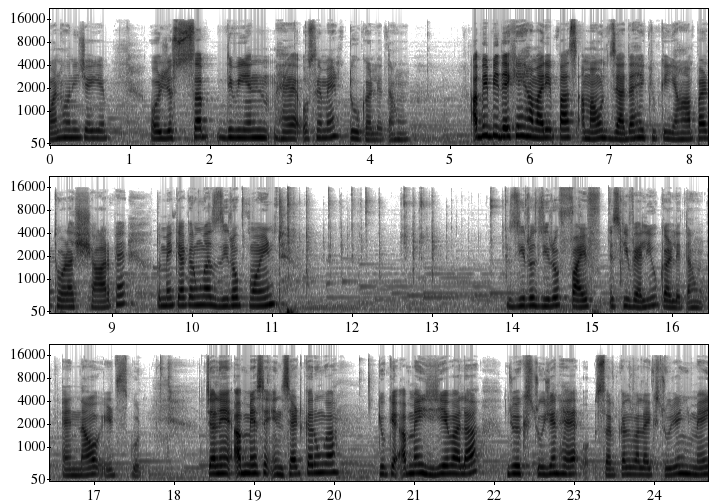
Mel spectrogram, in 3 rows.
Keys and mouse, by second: 3.2 click, 4.3-4.8 middle drag, 5.3 middle click, 6.3 middle click, 7.5 middle click, 10.1-12.8 drag, 12.0 0, 12.8 BackSpace, 14.1 0, 16.0 middle click, 16.6-17.0 middle drag, 17.7 middle click, 17.9 Tab, 18.5 click, 20.3 click, 24.2 ctrl+z.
